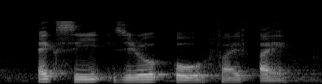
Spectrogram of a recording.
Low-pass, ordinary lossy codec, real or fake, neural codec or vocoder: none; none; real; none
